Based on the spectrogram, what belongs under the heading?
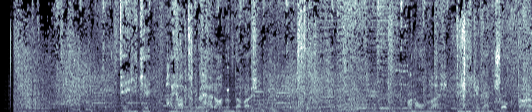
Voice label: fragman tanitim, seslendirme

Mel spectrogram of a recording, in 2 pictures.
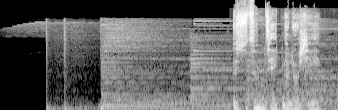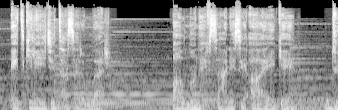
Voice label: sicak samimi

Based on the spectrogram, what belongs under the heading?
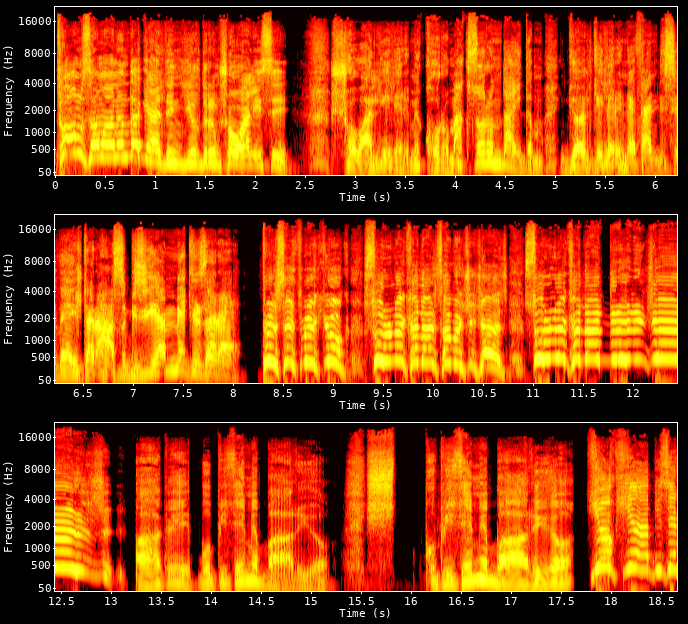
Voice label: animatik karakter

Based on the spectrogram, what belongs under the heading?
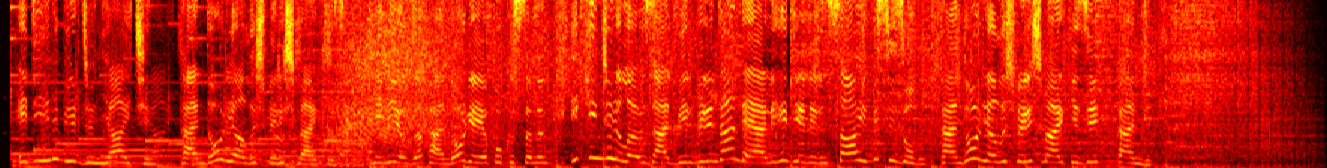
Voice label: Dinamik

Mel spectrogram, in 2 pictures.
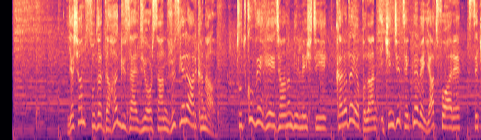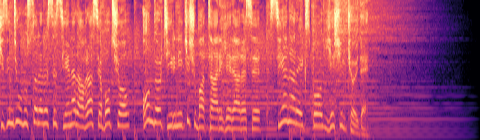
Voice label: enerjik tempolu, seslendirme

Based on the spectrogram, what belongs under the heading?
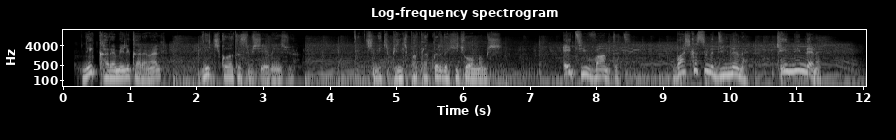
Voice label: enerjik esprili; seslendirme

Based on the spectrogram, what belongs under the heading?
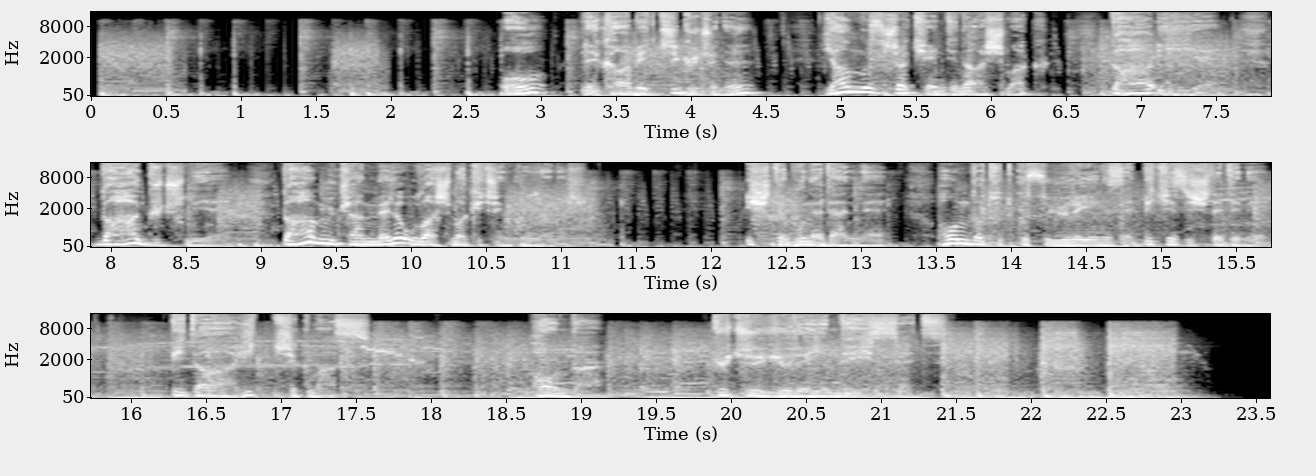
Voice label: guclu otoriter, seslendirme

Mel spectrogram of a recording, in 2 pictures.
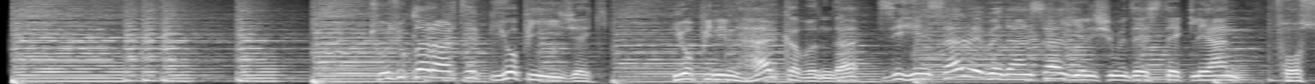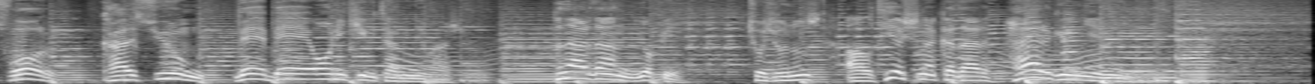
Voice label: enerjik tempolu, seslendirme

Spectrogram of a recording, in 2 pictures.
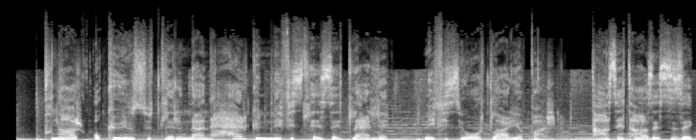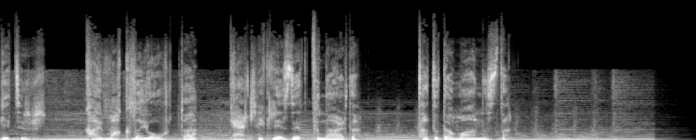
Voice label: sicak sakin

